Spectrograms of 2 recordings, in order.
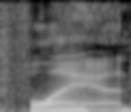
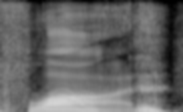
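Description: First: The vowel rhymes with man. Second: The vowel does not rhyme with man. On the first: "So it was man, flan" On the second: "I guess [name] was proper enough"

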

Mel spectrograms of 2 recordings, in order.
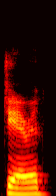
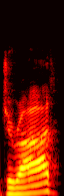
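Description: First: The name is pronounced as Jared. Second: The name is pronounced as Gerard. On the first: The speaker calls it right. "it's Jared" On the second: The speaker calls it wrong. "I said it was Gerard"

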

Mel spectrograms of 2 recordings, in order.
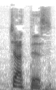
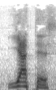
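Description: First: The name begins with a 'j' sound. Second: The name begins with a 'y' sound. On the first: The speaker calls it right. "It's jot this" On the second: The speaker calls it wrong. "it's not yat this"

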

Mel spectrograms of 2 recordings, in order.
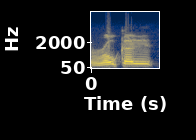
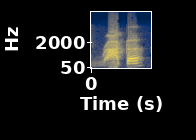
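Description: First: The first syllable does not sound like 'rock'. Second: The first syllable sounds like the word 'rock'. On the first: The speaker calls it wrong. "there's been a lot of Roca pronunciations. We don't know what that is" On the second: The speaker calls it right. "The man's name is Rocka. ... But the Rock, that's where it starts"

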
